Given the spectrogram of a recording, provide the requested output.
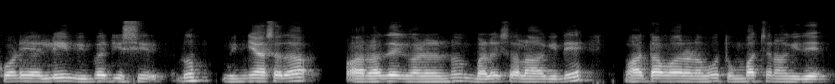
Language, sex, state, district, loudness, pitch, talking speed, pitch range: Kannada, male, Karnataka, Bangalore, -15 LUFS, 140 Hz, 55 wpm, 135-145 Hz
